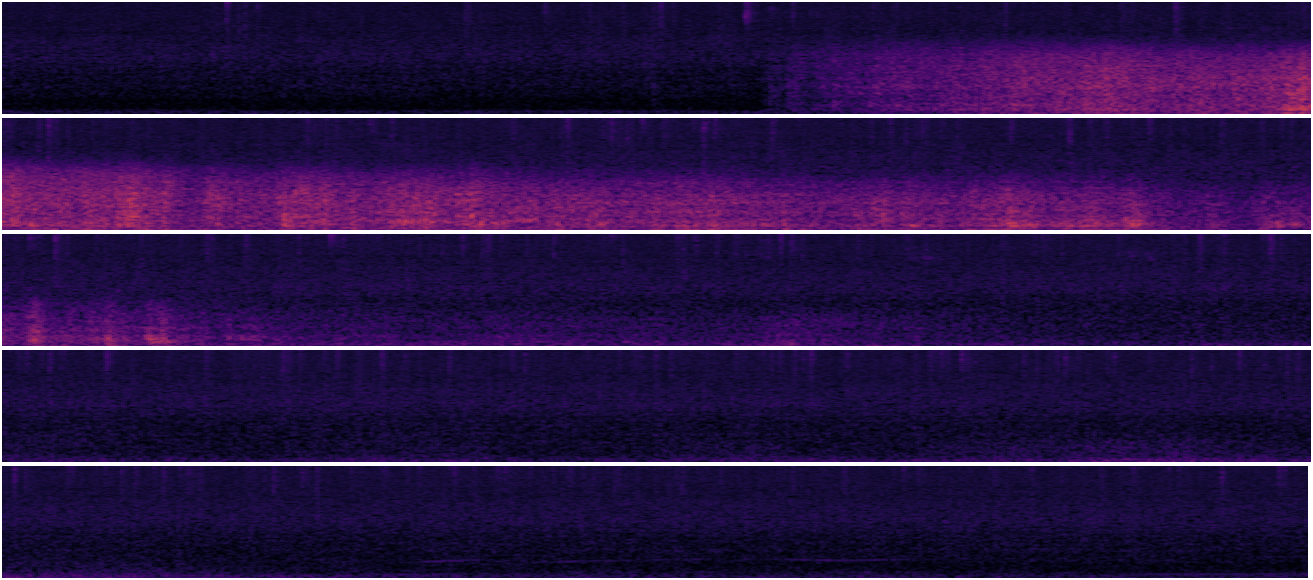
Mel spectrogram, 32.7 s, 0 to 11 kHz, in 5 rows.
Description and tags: rain thunder 02
Thunder with rain. Recorded with Audio-Technica AT2020.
